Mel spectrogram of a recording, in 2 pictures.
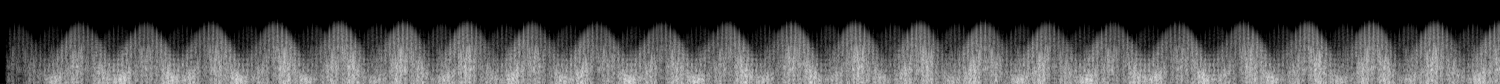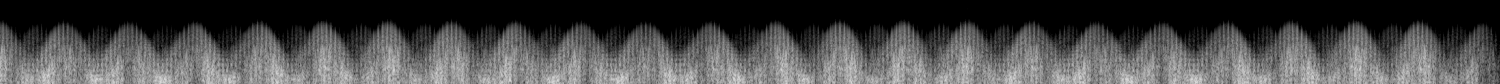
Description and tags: SYnth NoisesAU
Artificially produced clips to be used for whatever you wish. Mix them, chop them, slice 'em and dice 'em!
Artificial, strange, Ambiance, Noise, Synthetic, Machinery, machine, Alien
